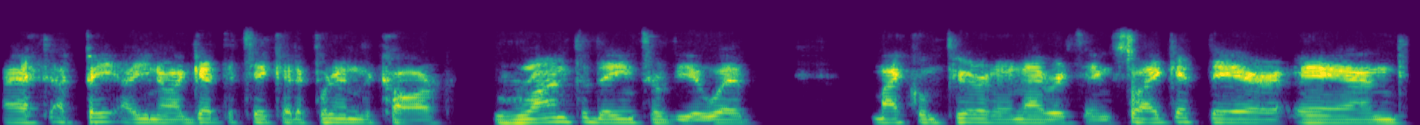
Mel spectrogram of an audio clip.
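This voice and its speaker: Mid-range and sharp, his voice keeps a fairly even intonation at a fairly quick pace, with the highs cut off. He's a thirtysomething podcast co-host who moved to the United States ten years ago, rambling through stories in casual talk, sidetracking, and laughing a lot.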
